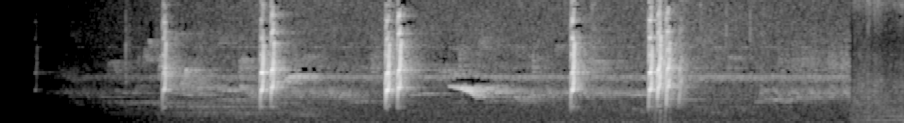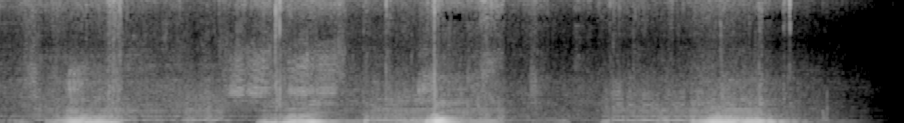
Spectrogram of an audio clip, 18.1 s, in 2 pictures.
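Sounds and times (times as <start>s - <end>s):
bird chirps and whistle: 0.4s - 8.6s
loud low insect buzzing: 4.2s - 18.0s.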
